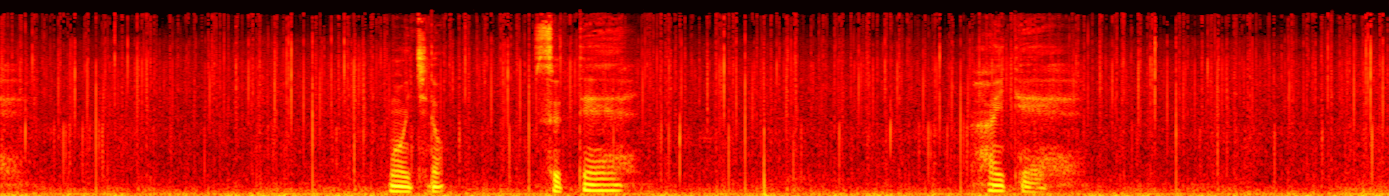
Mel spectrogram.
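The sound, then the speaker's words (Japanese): Burning firewood in a campfire crackles steadily throughout, with a constant soft hiss and frequent small pops and snaps. A calm voice guiding a meditation speaks briefly a few times over the fire. “燃える炎とパチパチ弾ける焚き木の音に耳を傾けながら”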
